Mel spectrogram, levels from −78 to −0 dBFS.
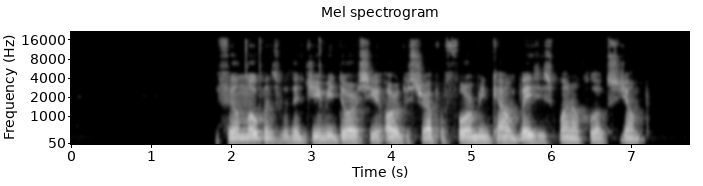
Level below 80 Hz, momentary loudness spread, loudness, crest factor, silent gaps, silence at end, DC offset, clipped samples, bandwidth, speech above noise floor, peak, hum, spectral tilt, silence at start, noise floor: -60 dBFS; 6 LU; -20 LUFS; 20 dB; none; 0.55 s; under 0.1%; under 0.1%; 17 kHz; 61 dB; -2 dBFS; none; -5 dB/octave; 1.8 s; -81 dBFS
